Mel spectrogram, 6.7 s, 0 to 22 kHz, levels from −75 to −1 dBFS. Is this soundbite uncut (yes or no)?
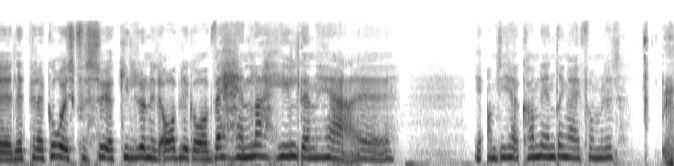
no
